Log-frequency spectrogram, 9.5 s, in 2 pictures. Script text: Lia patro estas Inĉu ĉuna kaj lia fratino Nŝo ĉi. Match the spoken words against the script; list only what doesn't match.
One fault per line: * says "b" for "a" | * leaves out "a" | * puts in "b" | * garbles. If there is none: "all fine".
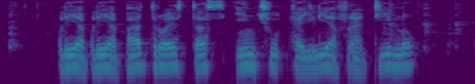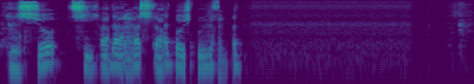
* puts in "lia"
* leaves out "ĉuna"
* garbles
